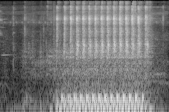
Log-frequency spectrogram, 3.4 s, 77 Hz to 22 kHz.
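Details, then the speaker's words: Honda PCX150 scooter cranks at about four even pulses a second for two seconds but never starts. The customer suspected the fuel pump, but the cause was sunken or stuck piston rings. "หมุนแต่สตาร์ทไม่ติดเครื่องหมุนแต่สตาร์ทไม่ติด"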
